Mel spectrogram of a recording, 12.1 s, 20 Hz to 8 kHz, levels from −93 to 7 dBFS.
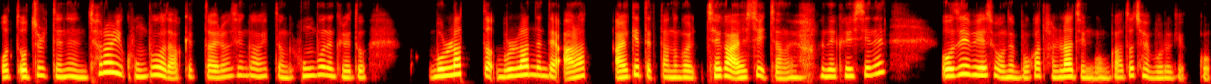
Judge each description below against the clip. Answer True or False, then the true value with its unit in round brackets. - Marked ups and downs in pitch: False (3.9 semitones)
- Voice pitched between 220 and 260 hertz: False (210 Hz)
